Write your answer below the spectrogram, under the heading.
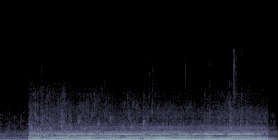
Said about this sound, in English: Water runs through the cavern.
